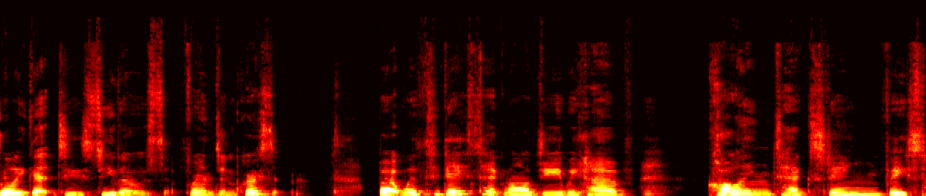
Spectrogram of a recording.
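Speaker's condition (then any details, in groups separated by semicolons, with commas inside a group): Cerebral palsy, athetoid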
